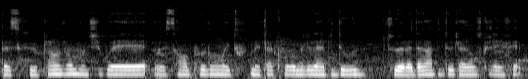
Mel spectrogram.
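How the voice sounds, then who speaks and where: A woman's voice: lowish voice, monotone, rapid-fire, dark tone. A young woman talking casually to her viewers as a vlogger. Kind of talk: casual vlog talk to viewers. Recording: background chatter and noise.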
